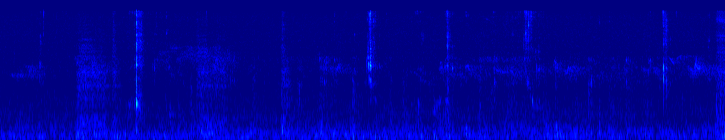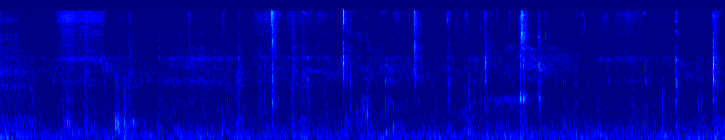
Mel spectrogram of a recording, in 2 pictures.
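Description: Faint chewing of an almond-stuffed green olive, with scattered short sharp clicks throughout.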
